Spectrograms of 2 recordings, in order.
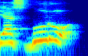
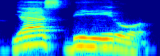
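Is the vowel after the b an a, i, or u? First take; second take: u; i. First: The vowel after the b is u. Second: The vowel after the b is i. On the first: The speaker calls it wrong. "nggak boleh yasburu" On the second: The speaker calls it right. "tapi harus yasbiru"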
